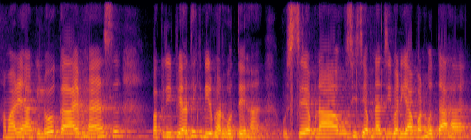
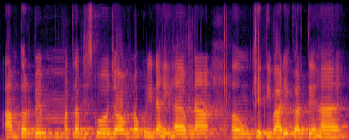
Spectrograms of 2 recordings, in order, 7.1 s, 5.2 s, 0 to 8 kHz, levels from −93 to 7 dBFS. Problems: constant background noise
